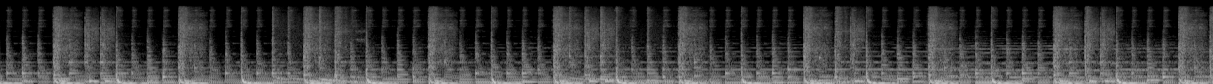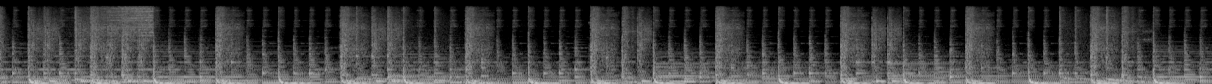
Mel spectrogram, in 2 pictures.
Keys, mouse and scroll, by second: 0.0-0.9 typing, 1.2 Return, 8.6-10.5 typing, 11.1 Return, 13.3-15.7 typing, 15.1 Return, 16.8-17.6 typing, 18.8-21.1 typing, 21.5 Tab, 22.5-23.2 typing.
